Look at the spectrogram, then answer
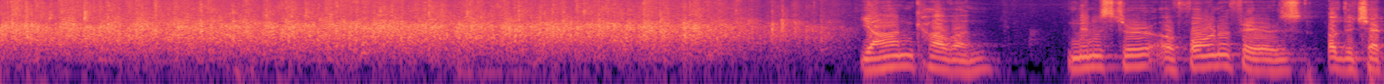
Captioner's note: applause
